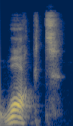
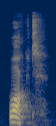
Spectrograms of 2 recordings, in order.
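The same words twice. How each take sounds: First: The final t is said strongly and clearly. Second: The final t is quick and barely heard. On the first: "I'm exaggerating now" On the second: "if I say it quickly, it's kind of a small sound"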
